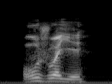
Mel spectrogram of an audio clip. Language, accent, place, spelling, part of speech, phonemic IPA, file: French, France, Lyon, rougeoyer, verb, /ʁu.ʒwa.je/, LL-Q150 (fra)-rougeoyer.wav
- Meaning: to glow (red)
